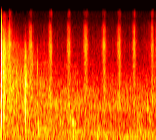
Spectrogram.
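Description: Consumer firework going off: a sharp bang, then a run of short sharp crackles, about five a second.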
